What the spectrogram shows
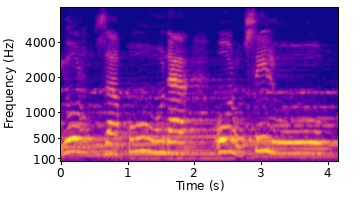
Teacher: را ساکن سے پہلے زبر یا پیش ہو، اس صورت میں بھی را موٹی ہی پڑی جائے گی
